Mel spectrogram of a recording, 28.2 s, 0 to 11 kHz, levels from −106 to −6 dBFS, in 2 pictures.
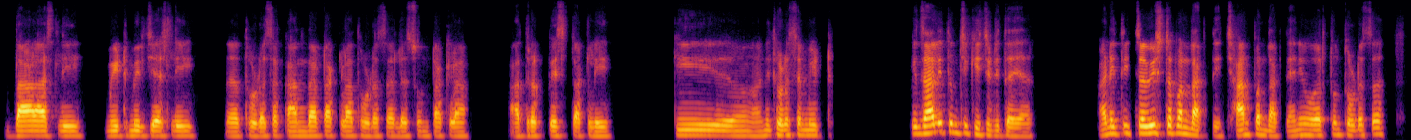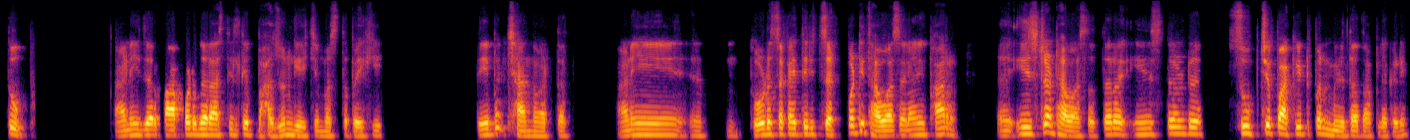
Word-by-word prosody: डाळ 115 0 +9
असली, 115 0 -1 0.3
मीठ, 115 -1 -3
मिरची 115 -1 -1
असली, 115 0 -1 0.5
थोडासा 105 +1 -2
कांदा 110 +1 +1
टाकला, 110 0 0
थोडासा 105 -1 -4
लसूण 105 +1 -6
टाकला, 105 0 -2 0.5
अदरक 105 +1 -1
पेस्ट 110 0 -3
टाकली 105 0 -2 0.7
की 125 0 -3 0.7
आणि 120 +2 -7
थोडंसं 125 +1 0
मीठ 120 -1 -5 0.8
की 160 - -1
झाली 175 +5 +7
तुमची 180 -3 -2
खिचडी 130 -5 -5
तयार. 100 -1 -1 0.7
आणि 165 - +1
ती 175 - -3
चविष्ट 175 +1 +6
पण 165 -2 +4
लागते, 105 -5 0
छान 130 +2 +4
पण 140 -2 +1
लागते, 110 +1 -4
आणि 130 +3 -6
वरतून 130 +2 -1
थोडंसं 125 +5 -2 0.4
तूप - - -1 0.9
आणि 130 +3 -1
जर 130 -1 +6
पापड 125 +3 +6
जर 135 -1 +9
असतील 130 0 -8
तर 140 - +5
ते - - -11
भाजून 125 +6 -2
घ्यायचे 115 -1 -3
मस्तपैकी. 105 +1 -4 1.0
ते 135 - +3
पण 155 - -3
छान 115 0 +1
वाटतात 105 +1 -5 0.6
आणि 130 0 -1
अ, 115 - -13
अ, 110 +1 -20 0.2
थोडंसं 140 +1 +4
काहीतरी 145 +1 0
चटपटीत 175 +6 0
हवं 115 0 +7
असेल. 125 +1 -2
आणि 130 +2 -1
अ, - - -5
फार 145 -1 +1 0.6
इन्स्टंट 155 +5 +1
हवं 115 -1 +5
असेल 110 0 -5
तर 145 0 +4
इन्स्टंट 145 +3 -2 0.5
सूपचे 170 +1 +3
पाकीट 155 -2 +5
पण 150 -4 +1
मिळतात 115 -1 0
आपल्याकडे. 105 0 -5
125 Hz, 150 wpm, -23 LUFS, 110-140 Hz, 1.0 s, डाळ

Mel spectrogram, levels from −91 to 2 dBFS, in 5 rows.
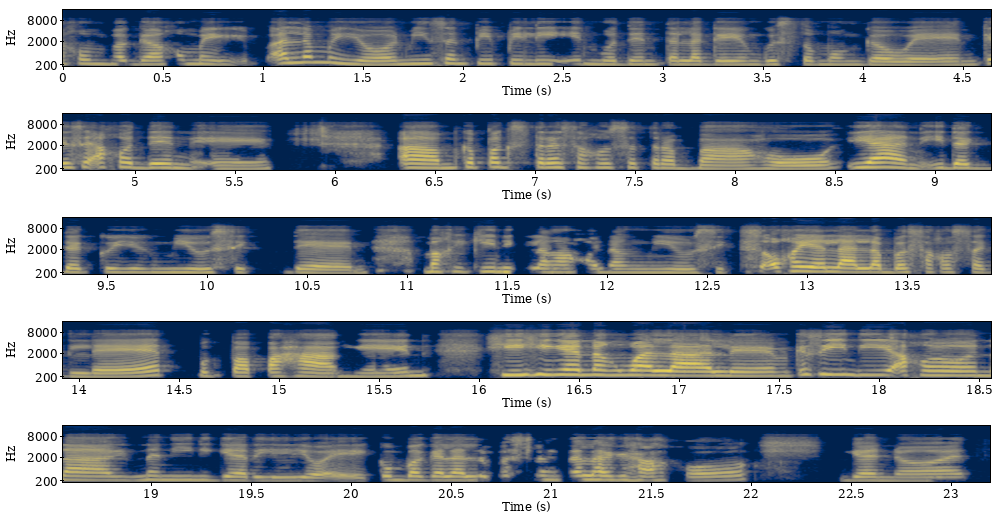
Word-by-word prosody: kumbaga 235 -3 -5
kung 255 - -10
may 235 -1 -6
alam 340 +4 +1
mo 330 - -5
yun 220 -5 -3
minsan 260 +3 -5
pipiliin 245 -2 -7
mo 225 -2 -7
din 220 -1 -6
talaga 220 -1 -4
yung 215 0 -3
gusto 225 0 -7
mong 210 -1 -10
gawin 195 0 -3
kasi 270 +6 -1
ako 290 -3 0
din, 255 -2 +1
eh. 200 +1 -6 0.7
Um, 250 -1 +6
kapag 285 +3 -1
stress 275 -1 -1
ako 265 0 -5
sa 265 0 -6
trabaho, 205 -3 -2
yan 275 -4 +6
idagdag 240 -2 -1
ko 235 - -5
yung 225 -1 -7
music 225 0 -4 0.2
din 195 -2 -2 0.2
makikinig 250 0 -2
lang 230 -1 -2
ako 225 - -5
ng 215 0 -4
music 215 0 -7
tapos - - -2
o 250 - +4
kaya 280 -2 +7
lalabas 235 -1 +3
ako 230 -1 -7
saglit, 215 +3 +1 0.2
magpapahangin, 230 -1 +1 0.2
hihinga 320 +1 +7
ng 305 -2 +3
malalim 255 -4 +6
kasi 335 -1 +3
hindi 300 -2 +2
ako 275 -1 +2
na 245 -3 +1
naninigarilyo, 225 -4 -5
eh, 185 - -5
kumbaga 240 0 -2
lalabas 235 +2 -3
lang 250 - -10
talaga 245 -3 +1
ako, 225 +5 -6 0.4
ganon, 210 -1 -3
235 Hz, 150 wpm, -20 LUFS, 215-260 Hz, 0.7 s, kaya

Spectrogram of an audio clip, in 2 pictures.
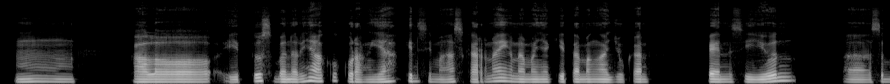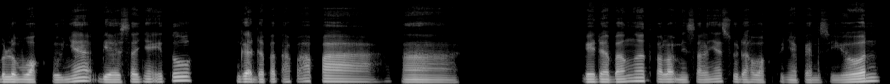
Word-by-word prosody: Mmm, 125 0 -3 0.6
kalo 120 0 +5 0.7
itu 115 +5 -3
sebenernya 120 +5 +2
aku 145 - -10
kurang 115 -6 -1
yakin 130 +5 -1
sih, 125 -3 -11
Mas, 115 +3 -3
karena 125 +5 -1
yang 145 -3 0
namanya 120 -1 +1
kita 120 0 +1
mengajukan, 115 0 0 0.6
pensiun, 120 +7 +3 0.5
eee, 110 -2 -3
sebelum 115 0 +2
waktunya, 115 +8 +1
biasanya 115 +1 0
itu 175 +8 +1 0.4
nggak 130 0 +4
dapet 120 +1 -2
apa-apa, 140 +1 0 0.7
eee 110 -2 -2 1.2
Beda 120 0 +2
banget 145 +7 +1
kalo 120 -1 0
misalnya 110 +4 -4
sudah 115 -4 -5
waktunya 105 0 -8
pensiun, 105 +8 +1
120 Hz, 105 wpm, -24 LUFS, 115-130 Hz, 1.2 s, kalo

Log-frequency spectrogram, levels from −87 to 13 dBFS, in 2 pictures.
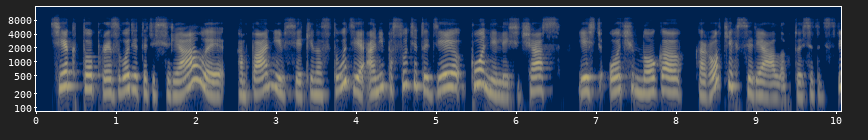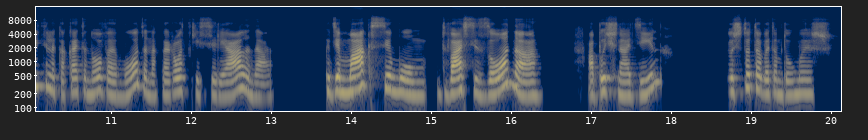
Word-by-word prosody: те, 290 +3 +4
кто 290 -3 0
производит 235 +1 -1
эти 200 -1 -7
сериалы, 190 - +2
компании, 205 +7 +1
все 215 -4 -7
киностудии, 215 - -2
они, 220 +7 0
по 250 - -10
сути, 310 +5 -6
эту 240 -5 -1
идею 265 +5 +2
поняли. 220 - +1
Сейчас 230 +9 -1 0.2
есть 230 +1 +1
очень 240 +4 -1
много 215 +1 +1
коротких 205 - -2
сериалов. 175 - -2
То 175 - -7
есть 170 +2 -11
это 180 -2 -14
действительно 275 - -6
какая-то 215 +1 -4
новая 200 -2 -3
мода 225 - -2
на 175 -3 -8
короткие 205 +2 -4
сериалы, 190 +6 +1
да, 170 -3 -7 0.7
где 230 +1 +4
максимум 220 - +4
2 205 +2 +6
сезона, 195 - +3 0.6
обычно 205 0 0
1. 190 - -4 0.9
Вот 220 0 -1
что 225 +5 0
ты 265 -2 -1
об 230 - -5
этом 200 0 -4
думаешь? 195 +1 -7
215 Hz, 130 wpm, -24 LUFS, 190-245 Hz, 0.9 s, 2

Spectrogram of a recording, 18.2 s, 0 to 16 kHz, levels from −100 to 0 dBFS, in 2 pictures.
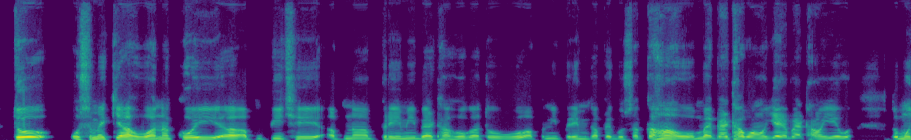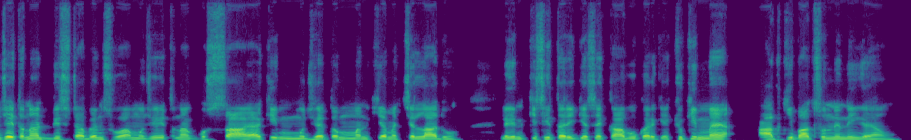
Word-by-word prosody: तो 415 +2 +12 0.2
उसमें 175 +7 0
क्या 175 0 +6
हुआ 105 -6 +4
ना, 190 - -2
कोई 170 +2 +2
अ, 115 -2 +4 0.2
पीछे 140 +4 -4 0.2
अपना 120 +3 -5 0.2
प्रेमी 110 +2 -4
बैठा 110 +4 -1
होगा, 120 +4 -2
तो 120 -2 -7
वो 105 +2 -3
अपनी 115 +1 -9
प्रेमिका 100 +1 -5
पे 225 - -3
गुस्सा, 115 - -7
"कहाँ 180 +4 +4
हो? 105 -3 0
मैं 140 -2 +1
बैठा 145 +2 -2
हुआ 140 -2 +2
हूँ, 145 +1 -4
ये 155 -3 +3
बैठा 130 +1 -7
हूँ, 150 +1 -3
ये 150 0 -3
वो।" 140 -2 -4 0.4
तो 205 - +2
मुझे 175 +3 +5
इतना 195 +1 +1 0.2
डिस्टर्बेंस 160 +6 -2
हुआ, 105 - 0
मुझे 145 +2 -5
इतना 160 0 -5 0.2
गुस्सा 85 - 0
आया - - +2
कि 165 - -3
मुझे 110 +1 -2
तो 165 - +1
मन 130 +2 -4
किया 160 - +3
मैं 140 - -4
चिल्ला 115 +1 +2
दूँ। 95 -3 -9 0.5
लेकिन 135 +4 -1
किसी 165 +6 -4
तरीके 120 +5 +2
से 155 +2 -3
काबू 125 0 -1
करके 150 - -1
क्योंकि 180 +4 -5
मैं 155 +3 +1 0.4
आपकी 100 - -1
बात 150 - +3
सुनने 135 +2 -4
नहीं 140 +1 -4
गया 95 -6 -2
हूँ, 85 -2 -12
140 Hz, 195 wpm, -22 LUFS, 115-160 Hz, 0.5 s, तो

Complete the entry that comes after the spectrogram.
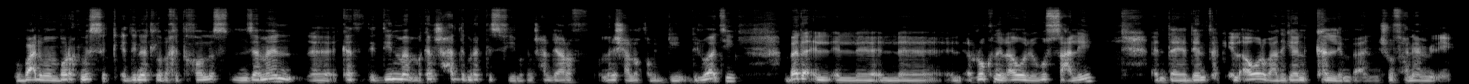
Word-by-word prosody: وبعد 90 - +5
ما 100 - +2
مبارك 105 +4 +1
م 115 - +4
سِك 145 +4 +1
الدنيا 110 +4 +3
اتلبخِت 105 - -4
خالص 120 +4 0
من 100 -1 -2
زمان 245 - +3 0.2
آآ - - -3
كانت - - -3
الدين 240 +1 +2
ما 235 0 +5
ما 240 - -7
كانش - - +2
حد 235 -1 -1
مركِز 225 0 -1
فيه 90 - -8
ما 90 - -12
كانش 100 - -9
حد 105 -1 -7
يعرف 100 -1 -3
ماليش - - +2
علاقة - - -6
بالدين 90 -1 -8
دلوقتي 155 -1 +1 0.5
بدأ - - +5
ال 105 -1 0
ال 95 -1 -2 0.4
ال 90 0 -6
الرُكن - - +1
الأول 110 -2 +4
يبُص 115 +5 +2
عليه 120 +11 +2 0.6
أنت - - -3
ديانتِك 95 +3 +1 0.2
اٍيه - - 0
الأول 125 - +5
وبعد 95 0 0
كده 100 +2 +1
نتكلم 95 -3 +1
بقي - - -7
نشوف 85 +1 -6
هنعمل 90 -1 -3
إيه. - - -4
100 Hz, 190 wpm, -23 LUFS, 95-125 Hz, 0.6 s, وبعد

